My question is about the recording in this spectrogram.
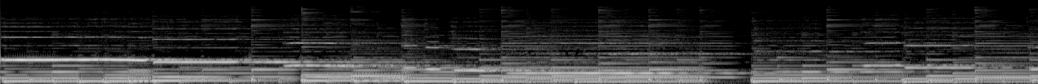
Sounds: playing flute, music, flute

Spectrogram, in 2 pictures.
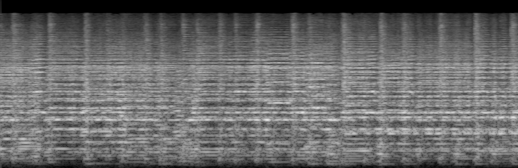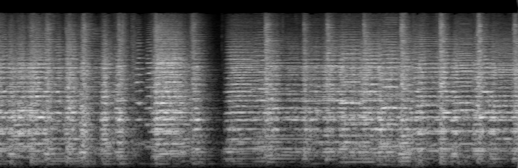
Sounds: accordion, traditional music, music, musical instrument

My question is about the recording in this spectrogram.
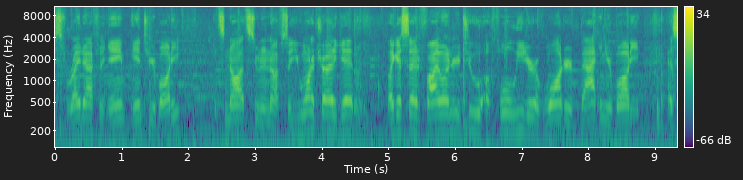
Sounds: speech, music

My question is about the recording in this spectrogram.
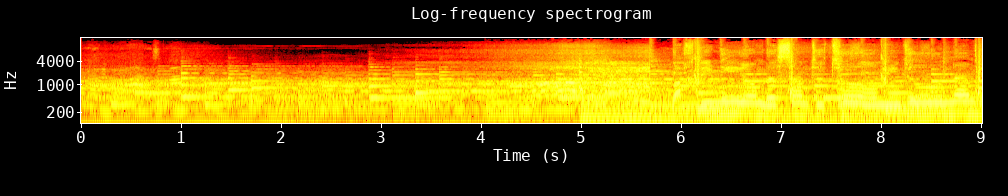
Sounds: music, tender music

